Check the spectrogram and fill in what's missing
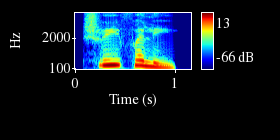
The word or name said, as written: ಶ್ರೀಫಲಿ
